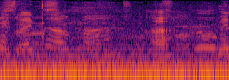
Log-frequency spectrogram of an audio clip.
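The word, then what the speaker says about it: Aqhama: My name is Akama. Huh? My name is Akama. What is it? Akama? Akama.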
